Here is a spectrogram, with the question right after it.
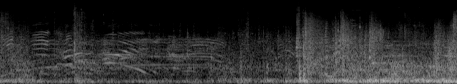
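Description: Mangonel siege shots in an Age of Empires 4 battle, with dull thuds and impacts over a busy mix of combat noise and in-game sound effects, while a commentator talks throughout.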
